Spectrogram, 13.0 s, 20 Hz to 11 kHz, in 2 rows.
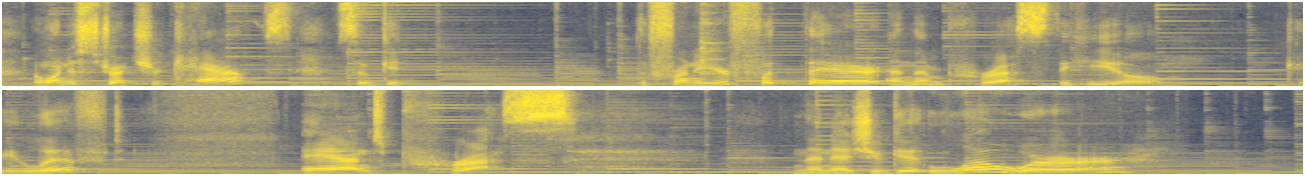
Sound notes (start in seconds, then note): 7.1 exhales; 7.1 inhales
